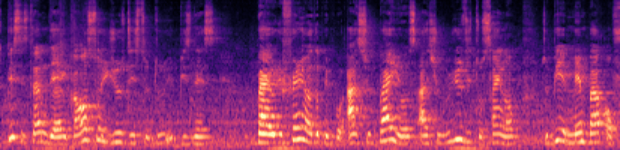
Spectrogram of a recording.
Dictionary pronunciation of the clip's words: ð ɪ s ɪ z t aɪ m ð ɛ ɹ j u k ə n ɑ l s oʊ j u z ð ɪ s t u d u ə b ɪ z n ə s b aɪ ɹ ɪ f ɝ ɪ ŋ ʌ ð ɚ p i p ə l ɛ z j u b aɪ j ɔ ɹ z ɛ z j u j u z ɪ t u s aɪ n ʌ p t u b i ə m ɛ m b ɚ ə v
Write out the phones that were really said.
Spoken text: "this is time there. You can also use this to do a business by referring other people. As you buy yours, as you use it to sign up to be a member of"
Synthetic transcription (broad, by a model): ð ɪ s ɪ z t aɪ m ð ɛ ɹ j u k ə n ɑ l s oʊ j u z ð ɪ s t u d u ə b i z n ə s b aɪ ɹ ɪ f ɝ ɪ ŋ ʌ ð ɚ p i p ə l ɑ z j u b aɪ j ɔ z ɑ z j u j u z ɪ t u s aɪ n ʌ p t u b i ə m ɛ m b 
